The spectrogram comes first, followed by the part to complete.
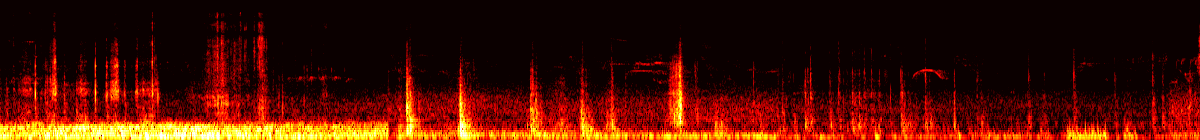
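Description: A steady low rumble that stops abruptly about four seconds in. Then a handful of sharp plastic knocks and clicks, growing fainter, as a car's plastic rear bumper cover is pushed and snapped into place on the body.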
